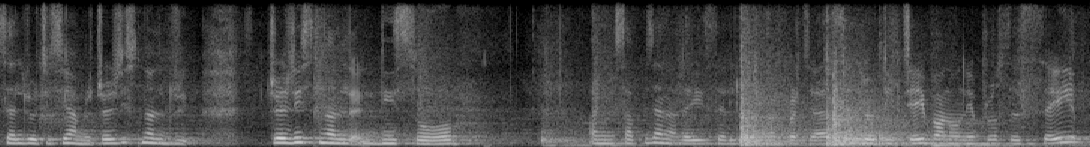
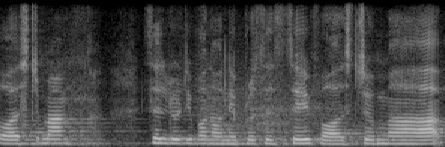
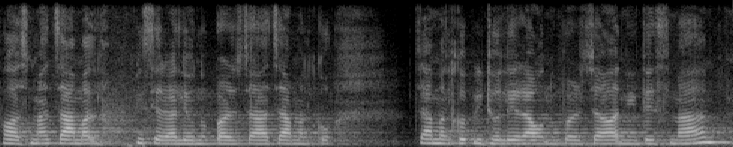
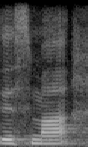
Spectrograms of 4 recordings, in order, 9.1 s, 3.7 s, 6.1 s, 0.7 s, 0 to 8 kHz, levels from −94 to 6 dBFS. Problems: none marked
